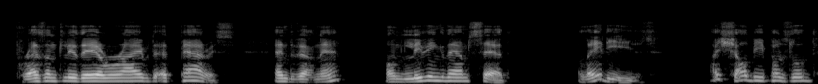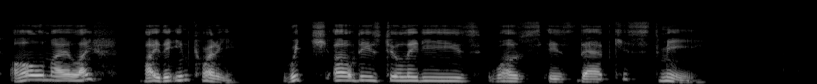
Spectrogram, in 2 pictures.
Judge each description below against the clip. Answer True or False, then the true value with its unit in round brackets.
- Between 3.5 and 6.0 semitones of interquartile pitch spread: True (3.9 semitones)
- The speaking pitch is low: False (160 Hz)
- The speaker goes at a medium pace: False (115 wpm)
